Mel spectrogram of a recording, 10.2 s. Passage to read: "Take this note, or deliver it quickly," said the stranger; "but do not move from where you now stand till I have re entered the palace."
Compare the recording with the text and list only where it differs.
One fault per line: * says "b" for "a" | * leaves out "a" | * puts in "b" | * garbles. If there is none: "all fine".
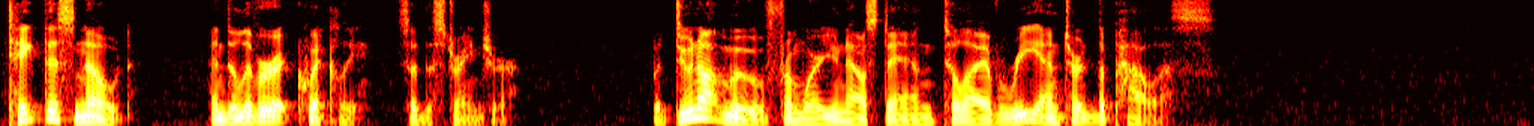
* says "and" for "or"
